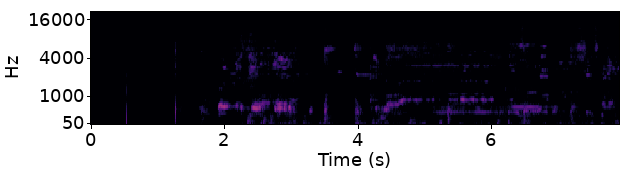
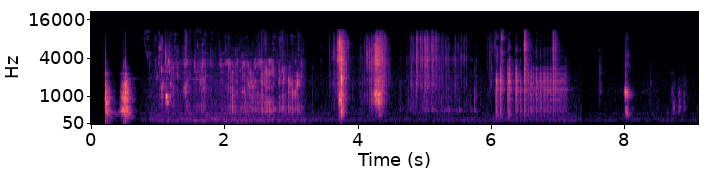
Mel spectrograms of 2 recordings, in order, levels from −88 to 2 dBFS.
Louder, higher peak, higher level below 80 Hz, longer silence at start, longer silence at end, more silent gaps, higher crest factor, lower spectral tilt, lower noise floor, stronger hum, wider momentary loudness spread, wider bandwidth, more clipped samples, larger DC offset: second, -61 LUFS vs -30 LUFS; second, -40 dBFS vs 0 dBFS; second, -86 dBFS vs -76 dBFS; first, 1.25 s vs 0.2 s; second, 0 s vs 1.05 s; first, 1.35-1.60 s, 3.35-3.39 s vs none; second, 22 dB vs 34 dB; first, -1.5 dB/octave vs 1 dB/octave; first, under -90 dBFS vs -69 dBFS; neither; second, 12 LU vs 22 LU; first, 13.5 kHz vs 11.5 kHz; neither; neither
